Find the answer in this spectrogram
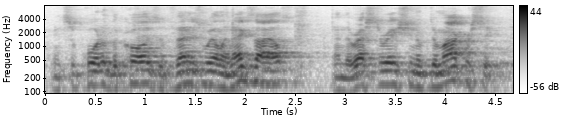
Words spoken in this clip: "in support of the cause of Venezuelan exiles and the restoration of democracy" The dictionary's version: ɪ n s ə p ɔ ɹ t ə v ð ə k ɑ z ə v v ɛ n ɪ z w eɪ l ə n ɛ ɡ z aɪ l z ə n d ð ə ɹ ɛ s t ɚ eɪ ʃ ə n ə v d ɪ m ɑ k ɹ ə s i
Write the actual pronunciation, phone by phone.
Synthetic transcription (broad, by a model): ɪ n s ə p ɔ ɹ t ə v ð ə k ɑ z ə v v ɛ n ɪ z w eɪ l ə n ɛ ɡ z aɪ l z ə n ð ə ɹ ɛ s t ɚ eɪ ʃ ə n ə v d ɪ m ɑ k ɹ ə s i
